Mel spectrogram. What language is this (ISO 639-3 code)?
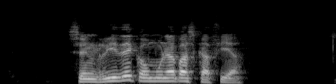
arg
